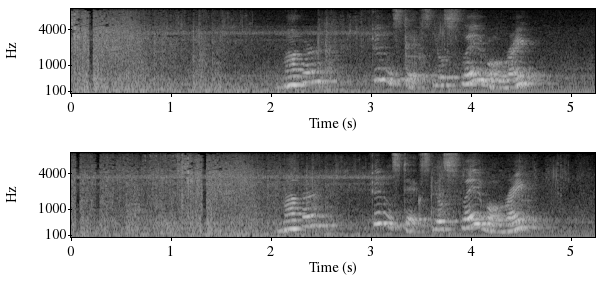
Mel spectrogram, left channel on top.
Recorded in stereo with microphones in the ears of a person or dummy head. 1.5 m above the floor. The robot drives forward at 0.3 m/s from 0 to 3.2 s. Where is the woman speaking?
50° right (ahead or behind), 0.7 m; by 4.7 s 60° right (ahead or behind), 0.6 m.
